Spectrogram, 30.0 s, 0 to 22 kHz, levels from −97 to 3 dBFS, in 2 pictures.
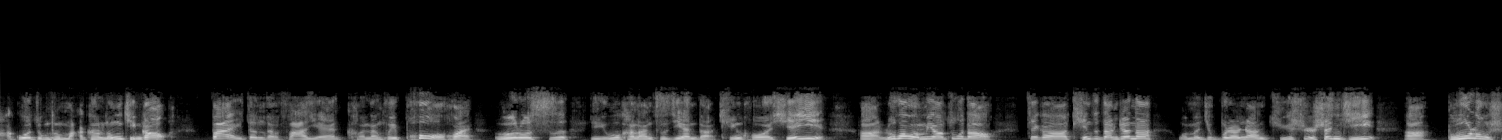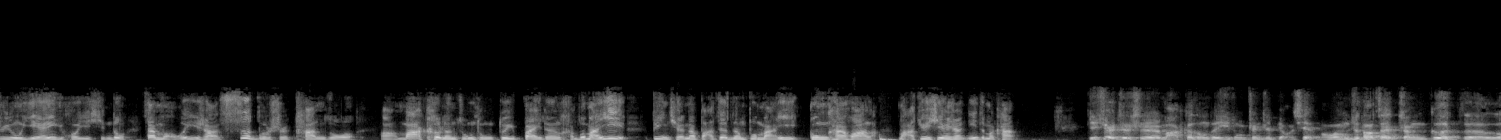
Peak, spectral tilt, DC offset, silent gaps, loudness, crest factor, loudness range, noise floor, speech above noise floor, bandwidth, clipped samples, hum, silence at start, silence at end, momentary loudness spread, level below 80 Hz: -12 dBFS; -5.5 dB/octave; under 0.1%; none; -28 LUFS; 16 dB; 3 LU; -66 dBFS; 38 dB; 8 kHz; under 0.1%; none; 0 s; 0 s; 10 LU; -62 dBFS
